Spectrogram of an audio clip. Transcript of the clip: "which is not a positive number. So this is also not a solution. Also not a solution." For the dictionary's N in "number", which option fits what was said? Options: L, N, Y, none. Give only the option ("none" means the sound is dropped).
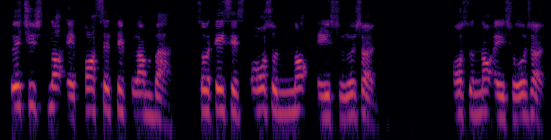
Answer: L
